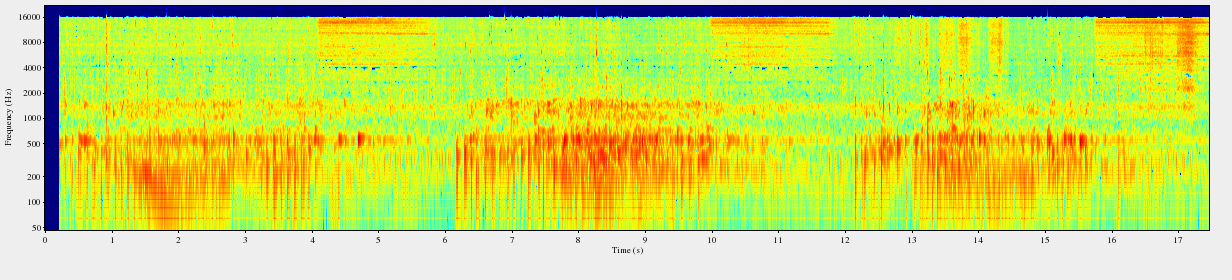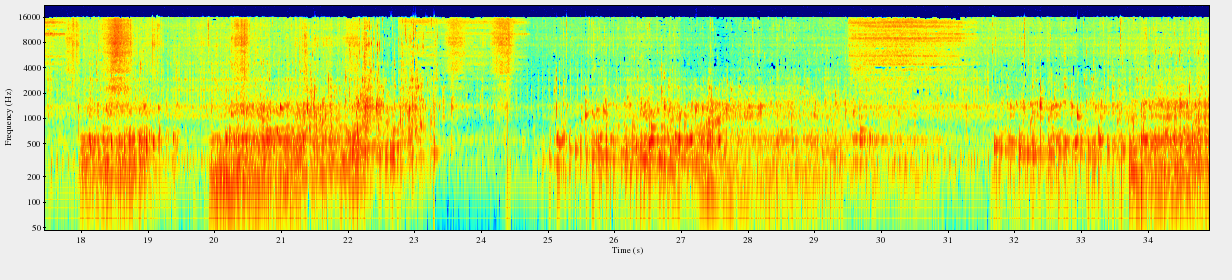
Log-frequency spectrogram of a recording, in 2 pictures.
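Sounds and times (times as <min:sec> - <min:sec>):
diver exhaling bubbles underwater: 0:00.2 - 0:11.2, 0:11.9 - 0:23.8, 0:24.6 - 0:34.9
faint steady tone: 0:04.0 - 0:06.2, 0:09.9 - 0:12.2, 0:29.4 - 0:31.7
diver inhaling: 0:04.1 - 0:05.9, 0:10.0 - 0:11.8, 0:15.8 - 0:19.0, 0:19.9 - 0:20.9, 0:29.5 - 0:31.5.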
